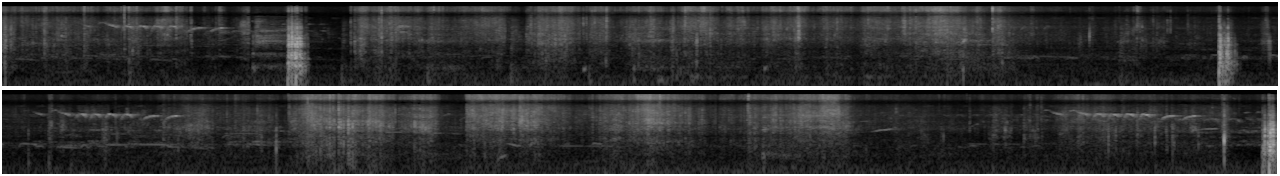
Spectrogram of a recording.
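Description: Cucumber vines and leaves rustling as they are handled and pushed aside during harvesting, with two sharp clicks, about four seconds in and again midway. Short high bird chirps come through a few times in the background.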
